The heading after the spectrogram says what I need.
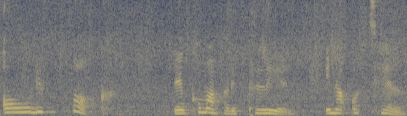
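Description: Loud profane Jamaican woman, noisy clip. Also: fairly high pitch, lively intonation, a little slow. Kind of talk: angry rant clip.

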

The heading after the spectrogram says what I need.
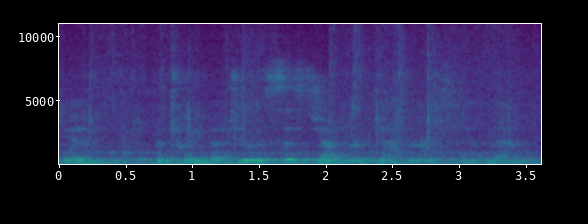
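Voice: mid-range voice, level tone. A speaker presenting data at a health planning council meeting, often restarting sentences. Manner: halting, many restarts. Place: large meeting room. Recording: echoey room from far off, noisy.

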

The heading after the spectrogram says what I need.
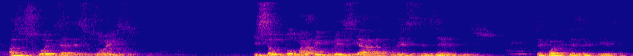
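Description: A man's voice: mid-range voice, dark tone, heavy reverb, distant mic, low-quality recording. A Brazilian man, a pastor, preaching a sermon and acting out the voices of the people in his stories. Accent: Brazilian Portuguese. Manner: storytelling preacher acting out dialogue.

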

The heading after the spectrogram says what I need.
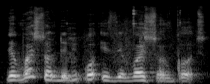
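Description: A woman's voice: lowish voice, animated, brisk, creaky, warm tone, breathy edge. A woman giving impassioned vlog commentary, preachy and scolding, repeating her points again and again. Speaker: vlogger.

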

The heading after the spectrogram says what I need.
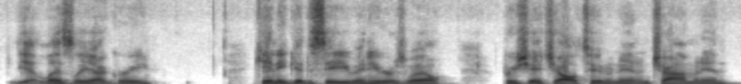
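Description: Young male host, casual live stream commentary, flat delivery, dark tone, dry close mic. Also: medium pitch, brisk, no room sound. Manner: casual, filler-heavy, talks to live chat. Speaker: sports webcast host. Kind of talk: live sports postgame commentary. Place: home streaming studio, indoors. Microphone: studio mic close on camera.

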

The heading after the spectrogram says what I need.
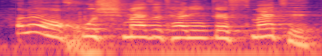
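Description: A man's voice: extremely high pitch, sing-song, a little hiss or hum. A man hosting a casual cooking vlog from a kitchen, joking and talking straight to his viewers through a clip-on mic. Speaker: chef. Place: indoor kitchen.

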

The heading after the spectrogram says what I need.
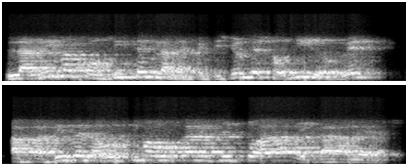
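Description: A man teaching a literature class in a slightly high voice. He keeps checking in with his listeners through tag questions and stretches recited verses into a sing-song drawl. The sound is thin and phone-like, with heavy echo. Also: animated, brisk. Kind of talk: classroom lecture.

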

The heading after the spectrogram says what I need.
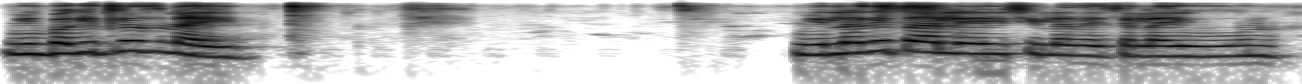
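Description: A woman's voice: high voice, unhurried. A woman from Maharashtra chatting casually on a live stream, reading viewer comments aloud and answering each viewer affectionately.

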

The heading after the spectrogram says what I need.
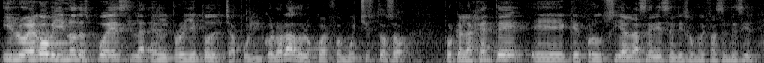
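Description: A man, a voice actor telling stories from his career in an interview, animated and peppered with fillers. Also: a little high, a little hiss or hum. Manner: animated, quick anecdotal storytelling with fillers like "este". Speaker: voice actor guest. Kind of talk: interview storytelling.

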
